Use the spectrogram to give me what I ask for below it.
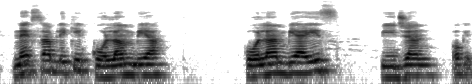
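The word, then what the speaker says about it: Columba: ठीक है जी, नेक्स्ट आप लिखिए कोलंबिया, कोलंबिया is pigeon. Okay, कोलंबिया तो कंट्री है, इसको कोलंबा बोलते हैं, कोलंबा इज पीजन।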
